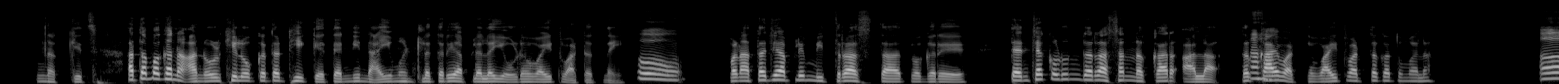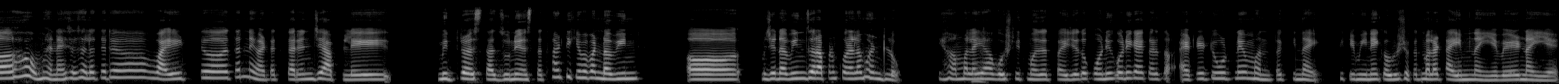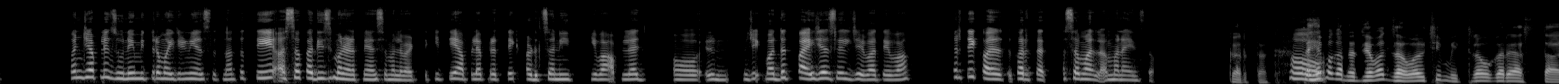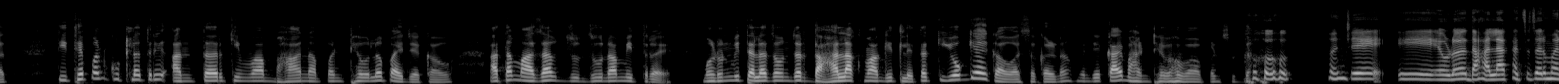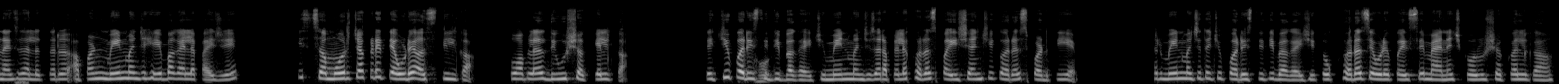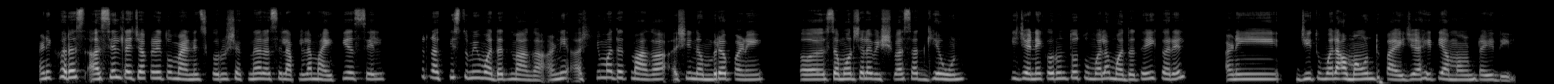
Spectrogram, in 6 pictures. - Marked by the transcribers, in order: tapping; in English: "एटिट्यूड"; other background noise; laughing while speaking: "भान ठेवावं आपण सुद्धा?"; laughing while speaking: "हो, हो, हो"; in English: "मेन"; in English: "मेन"; in English: "मेन"
- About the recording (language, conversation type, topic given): Marathi, podcast, एखाद्याकडून मदत मागायची असेल, तर तुम्ही विनंती कशी करता?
